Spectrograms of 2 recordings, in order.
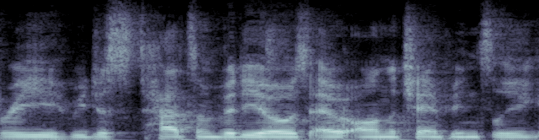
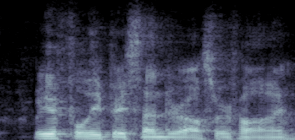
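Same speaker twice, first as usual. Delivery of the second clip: normal talking voice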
